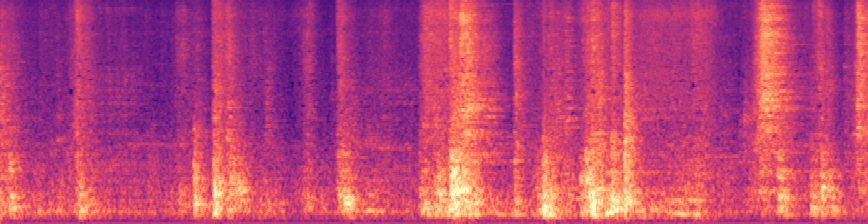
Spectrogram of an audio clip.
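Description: Cardboard and packing material rustling and scraping in irregular bursts, with short knocks, as cooker parts are dug out of a shipping box.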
